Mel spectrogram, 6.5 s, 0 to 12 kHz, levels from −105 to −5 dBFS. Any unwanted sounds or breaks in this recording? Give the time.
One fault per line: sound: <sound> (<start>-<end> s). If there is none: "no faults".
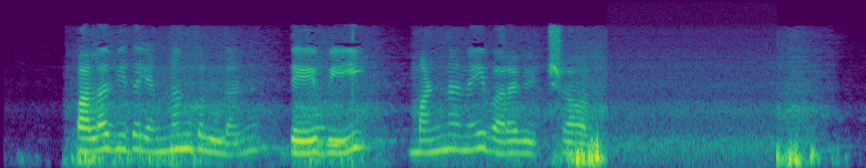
no faults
